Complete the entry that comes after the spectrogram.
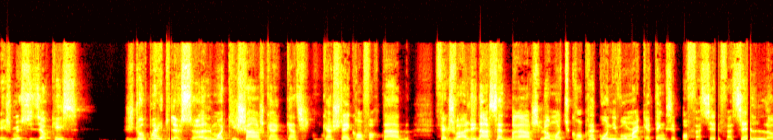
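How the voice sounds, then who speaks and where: In a Quebec accent, a man with a fairly high pitch talks at a fairly quick pace with very wide pitch swings, recorded very cleanly against a silent background with a dry, close sound and no echo. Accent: Québécois French. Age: 50s. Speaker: motivational speaker. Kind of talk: casual interview.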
